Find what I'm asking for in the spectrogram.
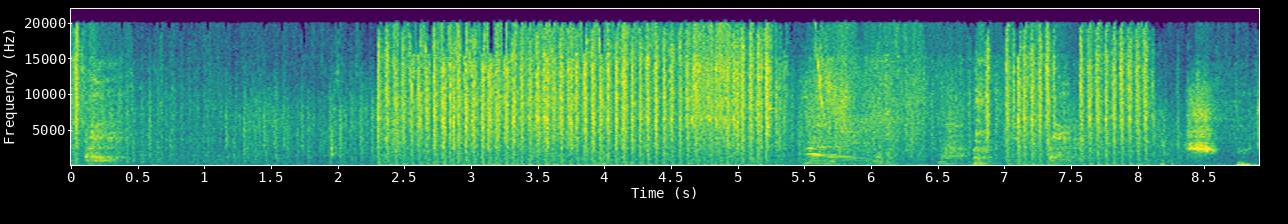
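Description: Video game gunfire, heard as continuous rapid automatic bursts, loud and steady through most of the stretch, with a few sharper shots and mechanical clatter near the end.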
